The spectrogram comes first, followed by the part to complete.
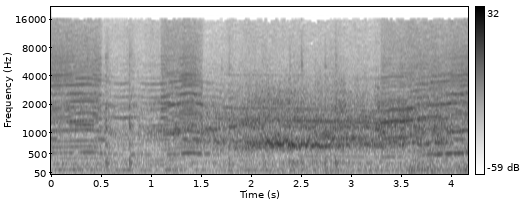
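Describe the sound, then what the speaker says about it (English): Tires squeal and skid through a sustained drift of a Mazda RX-Vision GT3 Concept race car in Gran Turismo, a loud continuous screech layered over the engine's roar. "There you go! Full drift!"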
